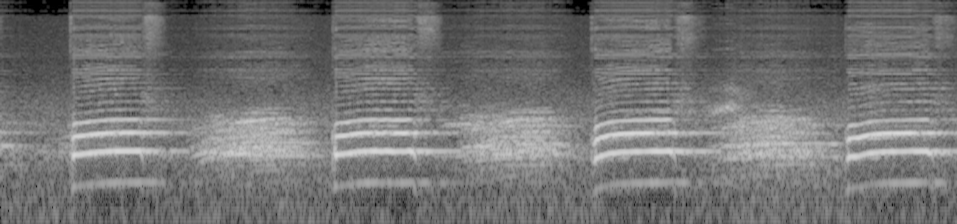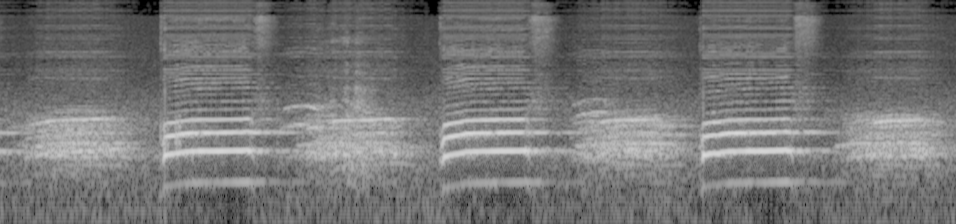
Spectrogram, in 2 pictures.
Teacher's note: عربی زبان میں اس کو کہتے ہیں لسان الصغیر، اردو میں اس کو کوا کہتے ہیں، کوا۔ وہ کوے والی جگہ سے 2 نقطوں والا قاف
